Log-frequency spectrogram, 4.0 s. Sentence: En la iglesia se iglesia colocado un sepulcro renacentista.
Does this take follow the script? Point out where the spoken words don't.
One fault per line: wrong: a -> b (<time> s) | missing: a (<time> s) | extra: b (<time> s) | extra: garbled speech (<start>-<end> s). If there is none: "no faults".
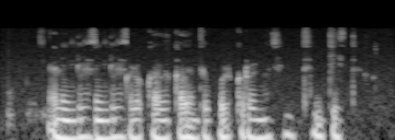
no faults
